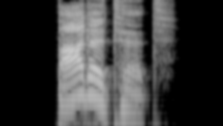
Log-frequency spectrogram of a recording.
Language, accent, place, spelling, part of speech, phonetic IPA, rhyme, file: German, Germany, Berlin, badetet, verb, [ˈbaːdətət], -aːdətət, De-badetet.ogg
- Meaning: inflection of baden: 1. second-person plural preterite 2. second-person plural subjunctive II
